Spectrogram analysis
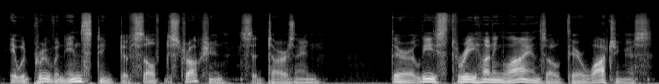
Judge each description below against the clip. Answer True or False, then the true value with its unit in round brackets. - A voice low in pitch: True (90 Hz)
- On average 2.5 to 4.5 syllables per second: False (5.6 syllables/s)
